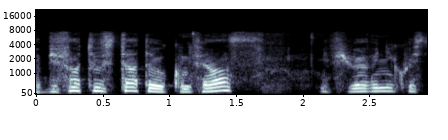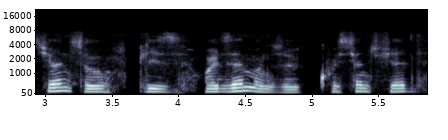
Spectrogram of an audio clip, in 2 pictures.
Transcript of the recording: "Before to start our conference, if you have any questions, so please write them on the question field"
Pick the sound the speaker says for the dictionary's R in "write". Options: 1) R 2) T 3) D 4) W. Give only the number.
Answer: 4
